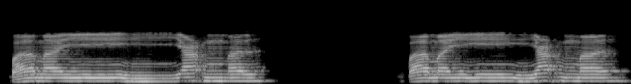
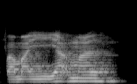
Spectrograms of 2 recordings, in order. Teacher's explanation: Salah satu dari huruf idgham bi gunnah yaitu huruf ya. Maka nunnya ini tidak kita baca, langsung kita masukkan ke huruf ya. · Jadi untuk membedakan antara yang bukan bi gunnah atau yang bukan bertasdid. Maka huruf idgham bi gunnah harus didengungkan. Didengungkan minimal 2 harokat.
